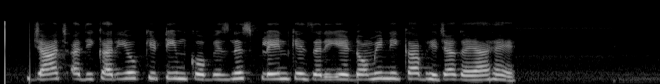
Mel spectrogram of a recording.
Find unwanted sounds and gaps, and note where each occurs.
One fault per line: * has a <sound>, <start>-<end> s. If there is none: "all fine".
all fine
